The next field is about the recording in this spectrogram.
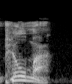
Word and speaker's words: PILMA: Paul is active in the legal marketing industry and was inducted to the PILMA. Is that how you say it? – That is correct.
